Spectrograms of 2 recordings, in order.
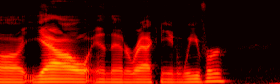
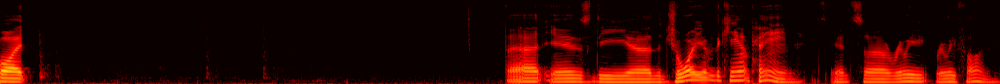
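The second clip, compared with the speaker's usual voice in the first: dry, sarcastic tone. Complaining about a tedious campaign task on a live stream: sarcastic. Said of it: "little sarcasm in there".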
